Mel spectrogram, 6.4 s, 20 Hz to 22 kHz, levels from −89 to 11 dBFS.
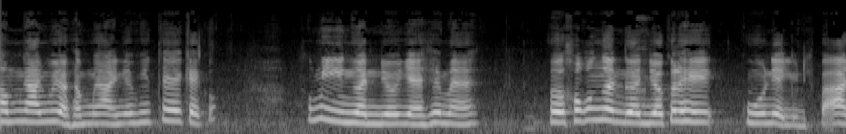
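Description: Listening to this speech recording, nothing stood out as a technical problem at any point.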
